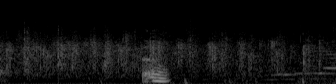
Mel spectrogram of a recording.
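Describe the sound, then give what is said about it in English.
A crowd applauds a man steadily after a prayer, a dense wash of clapping hands with a brief voice rising above the crowd midway and a few faint tones near the end. “Give him one more hand clap, folks.”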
